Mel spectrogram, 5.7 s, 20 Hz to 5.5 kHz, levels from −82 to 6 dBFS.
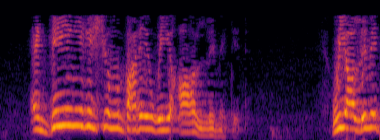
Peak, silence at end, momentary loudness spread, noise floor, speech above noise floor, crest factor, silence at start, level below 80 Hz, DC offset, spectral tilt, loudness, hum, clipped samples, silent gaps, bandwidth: -4 dBFS; 0 s; 10 LU; -58 dBFS; 41 dB; 14 dB; 0.45 s; -60 dBFS; under 0.1%; -10 dB/octave; -18 LUFS; none; under 0.1%; none; 4.2 kHz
